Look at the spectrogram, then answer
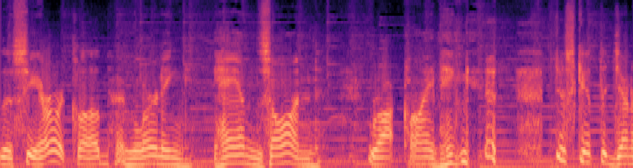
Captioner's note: laughs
